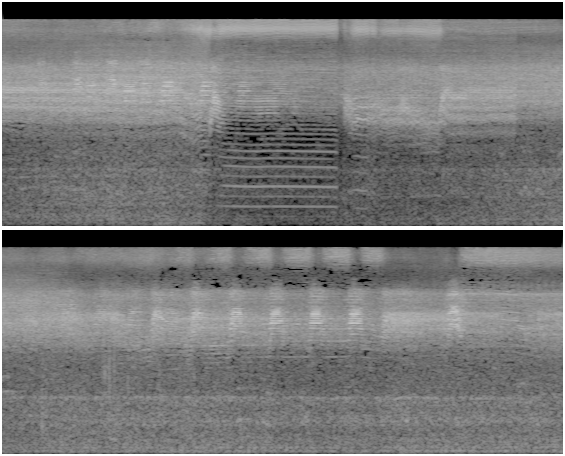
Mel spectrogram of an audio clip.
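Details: Cicada chorus in a nature recording with wind and grass insects: a dense, steady high buzzing hiss with soft pulses about twice a second, interrupted midway by a brief low tonal drone with stacked harmonics.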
